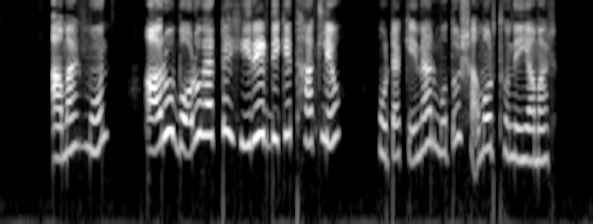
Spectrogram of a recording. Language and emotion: Bengali, sad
